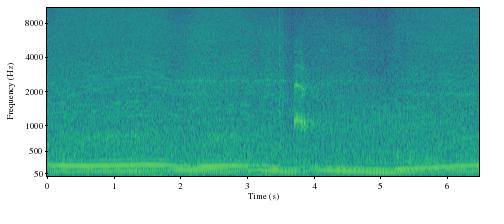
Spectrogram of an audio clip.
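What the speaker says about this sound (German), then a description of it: "das hört sich echt nicht gesund an mit dem Auto" A car engine in the GTA video game runs roughly, a steady low droning hum whose pitch wavers and dips, faint and continuous with no talking.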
